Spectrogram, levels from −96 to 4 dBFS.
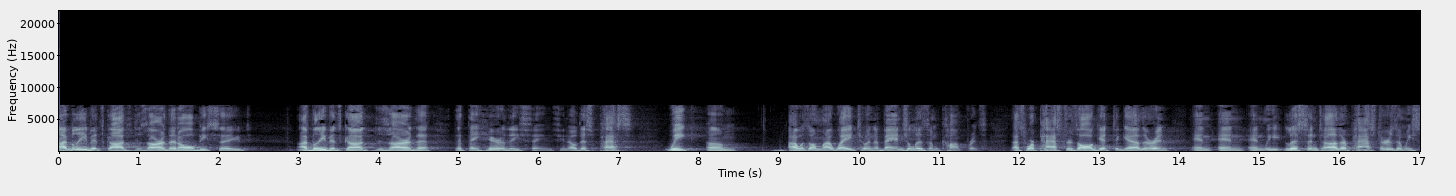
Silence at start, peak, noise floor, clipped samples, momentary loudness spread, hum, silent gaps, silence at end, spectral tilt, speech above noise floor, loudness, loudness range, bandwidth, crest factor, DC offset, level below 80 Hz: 0 s; -6 dBFS; -64 dBFS; under 0.1%; 14 LU; none; none; 0 s; -6 dB/octave; 40 dB; -25 LUFS; 5 LU; 7.6 kHz; 18 dB; under 0.1%; -58 dBFS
